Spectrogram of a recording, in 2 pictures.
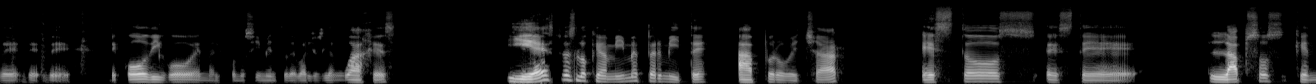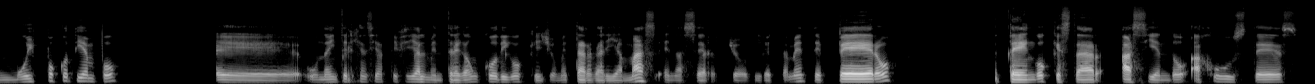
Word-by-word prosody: de 465 0 -7
de 450 +1 -10
de 430 +1 -10 0.4
de - - -10
código, 120 -2 +2
en 95 0 -13
el 90 -1 -20
conocimiento 95 0 -15
de - - -9
varios 95 0 -12
lenguajes. 105 +1 -2 1.2
Y 125 -3 +10
esto 210 +1 +5
es 200 - -7
lo 175 -2 +1
que 150 - -1
a 135 - 0
mí 125 +2 -5
me 170 +4 -4
permite 120 -5 -4 0.2
aprovechar 110 -1 0 0.8
estos, 135 +5 -2
este, 95 - -5 0.7
lapsos 120 +4 +3
que - - -3
en 105 0 -8
muy 120 +5 -6
poco 170 +1 -8
tiempo, 150 -4 -5 1.0
eh, 95 -4 -4
una 115 +1 -9
inteligencia 120 +1 -10
artificial 120 0 -7
me 110 - -11
entrega 105 +2 -5
un 125 +1 -10
código, 125 -1 -5
que 90 - -12
yo - - -15
me 105 +2 -14
tardaría 95 -2 -4
más 150 - 0
en - - -14
hacer, 485 0 -10
yo 465 0 -11
directamente, 145 +1 -10
pero 125 +7 +9 1.1
tengo 110 +5 +4
que - - -3
estar 110 0 0 0.2
haciendo 110 0 0
ajustes, 115 - -4
115 Hz, 120 wpm, -22 LUFS, 105-135 Hz, 1.2 s, Y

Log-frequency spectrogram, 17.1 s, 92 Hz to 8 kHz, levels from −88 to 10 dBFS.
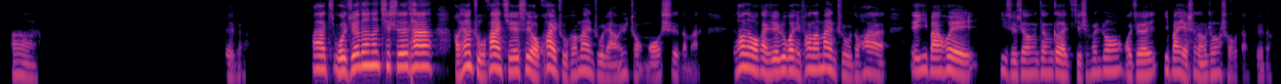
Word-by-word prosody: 哦。 140 -5 -13 2.5
对 - - -14
的。 - - -24 0.9
啊， 205 0 +3
其 205 - -5
我 185 +1 +5
觉 210 +5 +4
得 250 +1 +4
呢， 255 0 +3
其 240 -1 -1
实 235 0 +3
它 235 +1 +7 0.2
好 145 - -2
像 240 +3 +3
煮 170 -8 -3
饭 220 +1 +7
其 185 -2 -3
实 185 - +1
是 200 +3 -1
有 150 - +5
快 225 +2 +4
煮 145 -5 -9
和 155 +2 -8
慢 190 -2 -3
煮 145 -1 -9
2 130 -1 -7
种 145 -2 -13
模 135 +2 -7
式 450 - -7
的 - - -18
嘛。 - - -20 0.5
然 - - -5
后 230 - +5
的 220 - +3
呢， - - +5
我 190 - +6
感 175 -3 0
觉 175 +1 0
如 195 +2 0
果 190 0 +4
你 160 - -6
放 205 +5 -2
到 200 0 +2
慢 210 -4 0
煮 145 -4 -10
的 145 - -12
话， 175 - -3 0.3
呃， - - -4
一 200 +2 -5
般 185 -2 +2
会 175 - +1 0.3
一 190 -2 -14
直 155 -1 -9
蒸， 165 0 -7
蒸 170 -1 -8
个 160 -3 -1
几 145 0 -11
十 155 - -9
分 170 +1 -12
钟， 185 +1 -5
我 145 - -6
觉 150 +1 -5
得 155 +2 -2
一 190 - -9
般 175 -1 -2
也 140 - -3
是 165 +5 -8
能 140 0 -7
蒸 160 +2 -10
熟 - - -15
的， - - -22
对 - - -18
的。 - - -28
180 Hz, 255 characters per minute, -26 LUFS, 155-205 Hz, 2.5 s, 它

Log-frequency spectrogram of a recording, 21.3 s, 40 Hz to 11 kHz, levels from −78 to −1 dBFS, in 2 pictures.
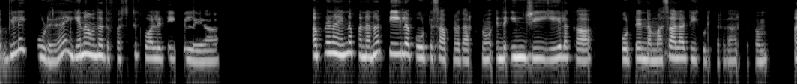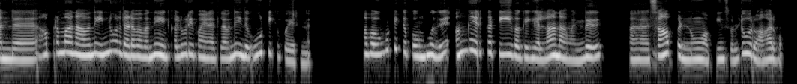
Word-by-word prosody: விலை 395 +8 +1 0.2
கூட. 225 -6 -1 0.4
ஏன்னா 295 +3 +6
வந்து 270 0 +5
அது 230 - -10
ஃபர்ஸ்ட்டு 230 +5 -12
குவாலிட்டி 225 0 -3 0.2
இல்லையா! 185 -1 -3 1.4
அப்புறம் 320 +4 +1
நான் 290 -2 +6
என்ன 325 +1 +2
பண்ணேன்னா, 255 +3 +3 0.2
டீல 300 0 +6
போட்டு 240 0 -1
சாப்பிடறதா 205 -1 -4
இருக்கட்டும், 210 +1 -8
இந்த 220 0 +3
இஞ்சி, 240 -2 +5 0.2
ஏலக்கா 235 -4 0 0.5
போட்டு 210 +1 -3
இந்த 205 -1 0
மசாலா 230 +2 +1
டீ 210 - -4
குடிக்கிறதா 190 -1 -15
இருக்கட்டும், 190 +1 -11 0.4
அந்த 215 -1 +2 0.4
அப்புறமா 325 +3 0
நான் 275 -1 +5
வந்து 290 +2 +4
இன்னொரு 335 +1 0
தடவ 265 -1 +3
வந்து 265 +4 +4
என் 245 -1 0
கல்லூரி 285 +3 -1
பயணத்தில 225 -2 -3
வந்து 280 +4 +2
இந்த 250 -2 +3
ஊட்டிக்கு 315 -5 -5
போயிருந்தேன். 165 -4 -9 0.7
அப்போ 295 0 +1 0.2
ஊட்டிக்கு 390 -4 -6
போம்போது, 260 0 +3 0.2
"அங்க 365 +6 +1
இருக்க 330 +1 -5
டீ 290 - +2 0.2
வகைகள்லாம் 235 +2 +2
நான் 215 -3 -3
வந்து, 225 +5 +1 0.5
அ - - -3 0.3
சாப்பிடணும்" 225 -8 +1
அப்டின்னு 215 +2 -6
சொல்ட்டு 215 +11 -4
ஒரு 240 - -1
ஆர்வம் 210 -2 -4
240 Hz, 150 wpm, -23 LUFS, 210-285 Hz, 1.4 s, ஏன்னா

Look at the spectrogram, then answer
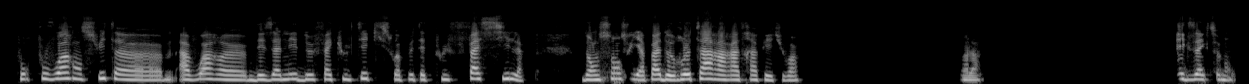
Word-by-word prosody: pour 245 -1 -4
pouvoir 265 +3 +2
ensuite, 265 +2 -1
heu, 210 -3 +1 0.2
avoir, 235 +2 +1
heu, 210 -2 +2
des 210 +2 +1
années 230 +2 +1
de 225 +3 0
faculté 225 +2 -3
qui - - -16
soient, 225 - -4
peut-être, 220 0 -4
plus 225 0 -2
faciles, 255 -2 -1 0.6
dans 215 +1 +3
le 215 - +5
sens 260 +2 -2
où - - -14
il - - -2
y - - +4
a - - +1
pas 235 -1 +4
de 215 -1 +5
retard 235 +3 +4
à 220 - +6
rattraper, 215 -1 +1
tu 195 0 -11
vois? 195 0 -3 1.6
Voilà. - - -3 1.9
Exactement. 220 -2 -1
225 Hz, 150 wpm, -23 LUFS, 215-245 Hz, 1.9 s, à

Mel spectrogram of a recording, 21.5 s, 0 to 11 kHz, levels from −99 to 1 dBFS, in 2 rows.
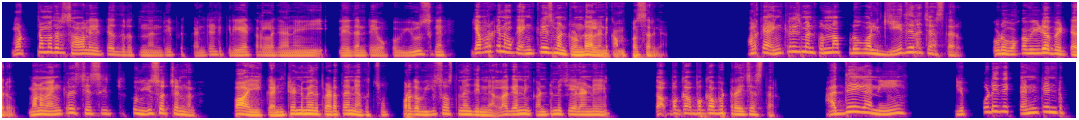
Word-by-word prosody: మొట్టమొదటి 240 +6 -2
సవాలు 175 0 +1
ఏంటి 155 0 -6
ఎదురవుతుందంటే 120 -4 -8
ఇప్పుడు 130 -1 -20
కంటెంట్ 140 +6 -9
క్రియేటర్లు 125 0 -4
గానీ, 110 -2 -4 0.4
లేదంటే 115 +1 -3
ఒక - - -23
వ్యూస్ 150 +7 -2
గాని, 125 -1 -4 0.3
ఎవరికైనా 275 +3 -1
ఒక 205 - 0
ఎంకరేజ్‌మెంట్ 190 - +2
ఉండాలండి 125 -8 +5
కంపల్సరీగా. - - -3 0.8
ఆళ్ళకి 200 +4 -1
ఆ - - +2
ఎంకరేజ్‌మెంట్ 260 +1 -1
ఉన్నప్పుడు 225 -3 -1
వాళ్ళు 185 -5 +3 0.2
ఏదైనా 230 +4 0
చేస్తారు. 130 -9 -4 0.3
ఇప్పుడు 170 +2 0
ఒక 170 - -3
వీడియో 210 +2 +5
పెట్టారు. 140 -6 +1 0.2
మనం 155 +2 +5
ఎంకరేజ్ 180 +5 -2
చేసిచ్ 175 -1 -3
చుట్టూ 195 - -10
వ్యూస్ 175 +4 +1
వచ్చాయిమ 165 -6 0
అబ్బా! 160 +6 +2
ఈ - - +3
కంటెంట్ 135 +9 +4
మీద 165 -1 +6
పెడతే 150 +3 +3
నాకు 125 -1 -2
సూపర్‌గా 150 +4 0
వ్యూస్ 150 +5 -3
వస్తన్నాయి. 155 -2 +1
దీన్ని 125 -4 +1
ఎలాగైనా 155 +3 +2
కంటిన్యూ 155 +4 0
చెయ్యాలని 140 -1 +2 0.6
గబ, - - 0
గబ, 185 -1 +1
గబా 190 0 +3
ట్రై 150 -1 +3
చేస్తారు. 110 -8 -4 0.6
అదే 175 +12 +3
గానీ 165 -8 +2 0.7
ఎప్పుడైతే 275 - -3
కంటెంట్ 230 +5 0
160 Hz, 155 wpm, -25 LUFS, 135-195 Hz, 0.8 s, మీద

